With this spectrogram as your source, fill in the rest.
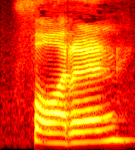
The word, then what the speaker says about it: foreign: Rule is it is silent before letter N. Like a line, foreign, you do not pronounce G.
